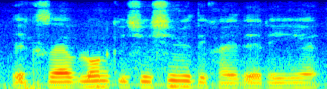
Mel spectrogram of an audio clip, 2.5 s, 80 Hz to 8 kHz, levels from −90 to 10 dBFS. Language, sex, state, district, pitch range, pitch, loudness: Hindi, male, Uttar Pradesh, Shamli, 120-135 Hz, 130 Hz, -18 LUFS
